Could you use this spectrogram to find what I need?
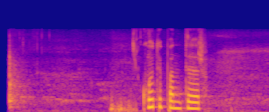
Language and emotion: Russian, neutral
